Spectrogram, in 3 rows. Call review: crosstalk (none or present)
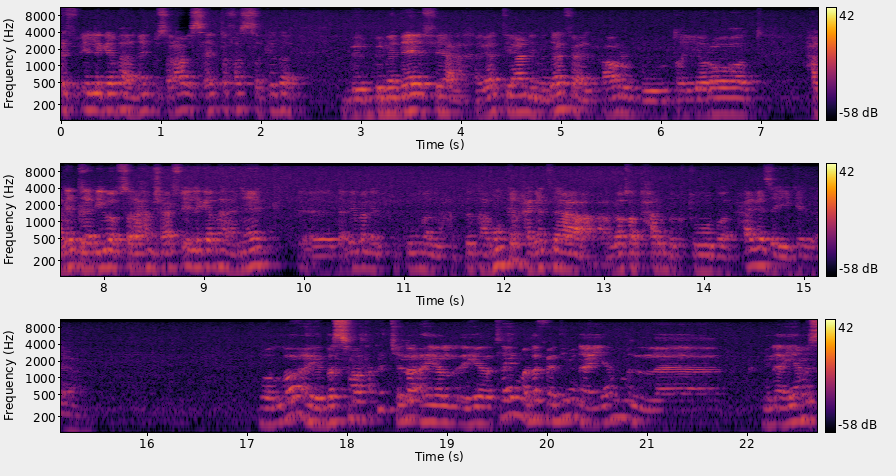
none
